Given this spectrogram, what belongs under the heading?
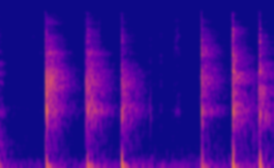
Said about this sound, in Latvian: Bet tad, kad jūs uh, redzat divas pusatvērušās austeres, kuras skan šādi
